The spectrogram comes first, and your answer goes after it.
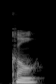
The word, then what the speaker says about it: quand: With when you have to say est-ce que after quand, and you have to pronounce the D of quand like a T.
